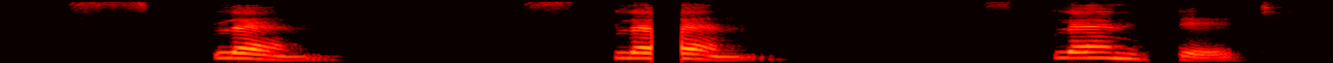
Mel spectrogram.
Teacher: it's a two syllable word and the stress is on the first syllable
